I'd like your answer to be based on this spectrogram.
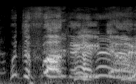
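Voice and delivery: high, loud imitation of a furious ex; outraged yell. Ex catching him running out, outraged mock yell. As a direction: holler it after someone running away. Ex screaming after him, retold.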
